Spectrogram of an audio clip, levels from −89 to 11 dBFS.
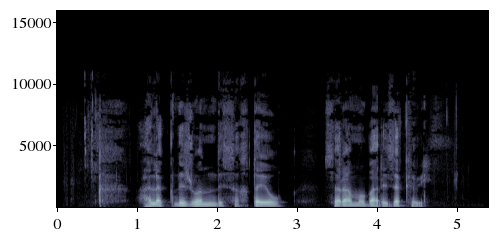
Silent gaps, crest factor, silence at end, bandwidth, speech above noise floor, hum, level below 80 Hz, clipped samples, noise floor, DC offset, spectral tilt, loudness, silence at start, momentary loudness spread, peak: none; 20 dB; 0.8 s; 11 kHz; 39 dB; none; -50 dBFS; under 0.1%; -61 dBFS; under 0.1%; -6.5 dB/octave; -23 LUFS; 0.5 s; 17 LU; -4 dBFS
